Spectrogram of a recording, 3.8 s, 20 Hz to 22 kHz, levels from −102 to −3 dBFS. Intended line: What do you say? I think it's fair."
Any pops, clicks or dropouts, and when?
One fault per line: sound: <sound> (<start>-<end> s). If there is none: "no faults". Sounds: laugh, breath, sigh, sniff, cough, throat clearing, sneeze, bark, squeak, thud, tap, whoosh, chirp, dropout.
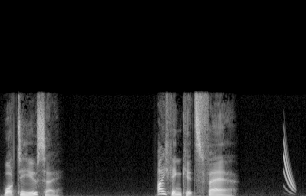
sound: chirp (3.5-3.7 s)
